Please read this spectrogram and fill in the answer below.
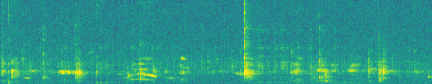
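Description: Faint court ambience of distant voices, with one sharp pop of a pickleball paddle striking the ball about three and a half seconds in.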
